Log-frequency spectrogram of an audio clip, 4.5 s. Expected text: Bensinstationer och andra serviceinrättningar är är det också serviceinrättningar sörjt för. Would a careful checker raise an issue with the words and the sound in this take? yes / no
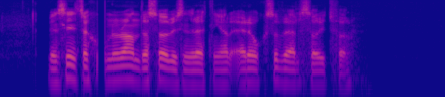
yes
